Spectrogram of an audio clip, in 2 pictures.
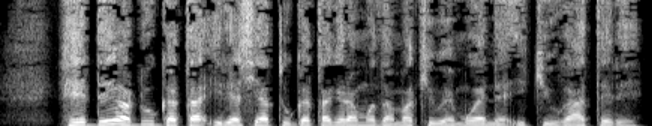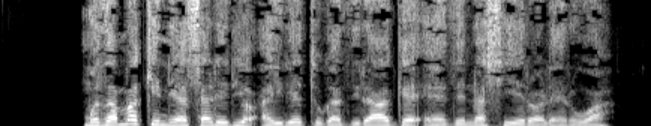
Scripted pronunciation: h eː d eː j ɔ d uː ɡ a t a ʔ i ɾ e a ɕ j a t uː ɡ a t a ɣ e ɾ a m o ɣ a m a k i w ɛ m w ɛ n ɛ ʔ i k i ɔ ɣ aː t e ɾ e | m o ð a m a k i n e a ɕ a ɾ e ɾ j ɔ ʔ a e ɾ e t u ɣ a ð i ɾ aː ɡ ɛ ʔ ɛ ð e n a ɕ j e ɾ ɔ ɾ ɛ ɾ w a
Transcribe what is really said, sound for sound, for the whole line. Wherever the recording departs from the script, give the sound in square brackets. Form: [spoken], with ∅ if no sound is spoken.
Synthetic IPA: h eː d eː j ɔ d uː ɡ a t a ʔ i ɾ e a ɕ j a t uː ɡ a t a ɣ e ɾ a m o [ð] a m a k i w ɛ m w ɛ n ɛ ʔ i k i [u] ɣ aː t e ɾ e | m o ð a m a k i n e a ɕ a ɾ e ɾ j ɔ ʔ a [i] ɾ e t u ɣ a ð i ɾ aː ɡ ɛ ʔ ɛ ð e n a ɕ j e ɾ ɔ ɾ ɛ ɾ w a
